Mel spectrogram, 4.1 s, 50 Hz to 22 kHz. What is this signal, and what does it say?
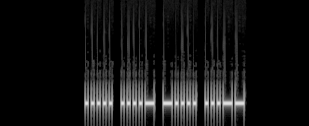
Morse code, heard as a keyed tone, about 30 wpm, 700 Hz. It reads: 5463
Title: Numbers - 4-Digit 30wpm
